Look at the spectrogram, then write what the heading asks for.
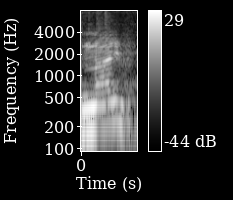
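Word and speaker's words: knife: है अफन पढ़ते हैं के एन आई एफ नाइफ पढ़ते हैं के नहीं पढ़ा जाता ए यू टी यू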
